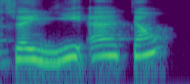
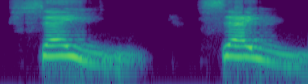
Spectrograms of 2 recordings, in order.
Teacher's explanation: Nabar is a jump of sound. You give little jump on this sound of ya. Say, it shouldn't go smooth.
